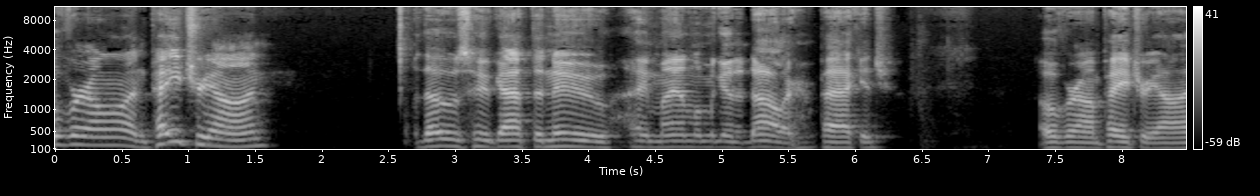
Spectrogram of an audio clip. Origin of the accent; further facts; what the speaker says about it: United States; I'm American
